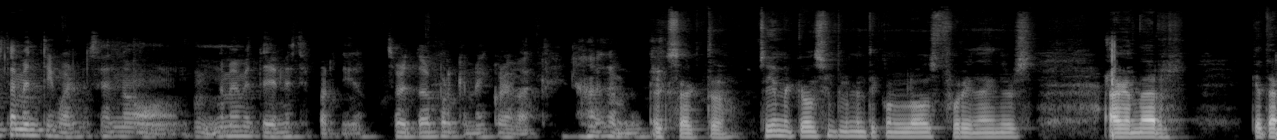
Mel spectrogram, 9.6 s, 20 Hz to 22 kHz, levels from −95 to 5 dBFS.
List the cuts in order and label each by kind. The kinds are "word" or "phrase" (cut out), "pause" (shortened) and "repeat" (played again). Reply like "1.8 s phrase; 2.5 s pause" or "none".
1.5 s word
